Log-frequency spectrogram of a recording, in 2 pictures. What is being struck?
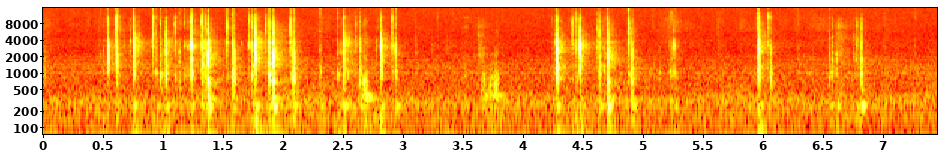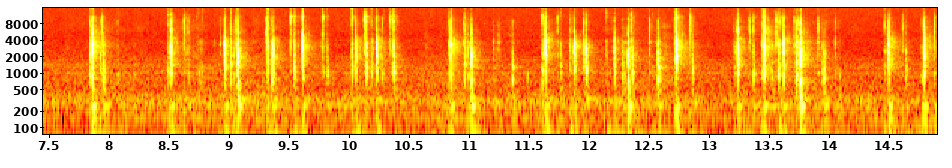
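Plastic mechanical keyboard.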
